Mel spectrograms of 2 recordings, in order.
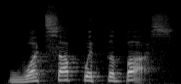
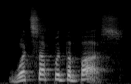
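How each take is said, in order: First: The sentence is spoken slowly. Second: The sentence is spoken quickly. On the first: "I'll say it slowly" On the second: "Let's speed it up"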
